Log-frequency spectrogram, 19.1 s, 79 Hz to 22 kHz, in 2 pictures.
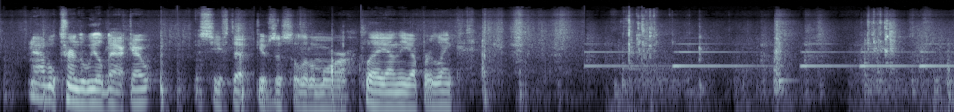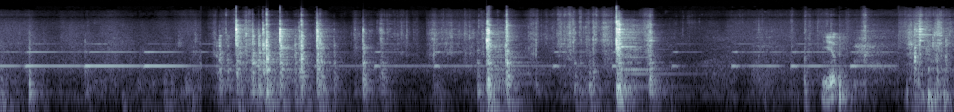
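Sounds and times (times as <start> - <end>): metallic clicks and clanks: 11.4 - 16.4.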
